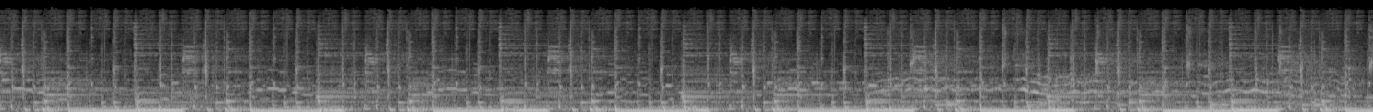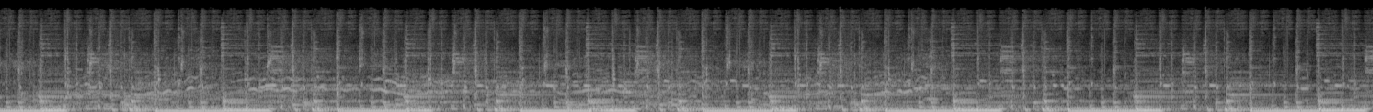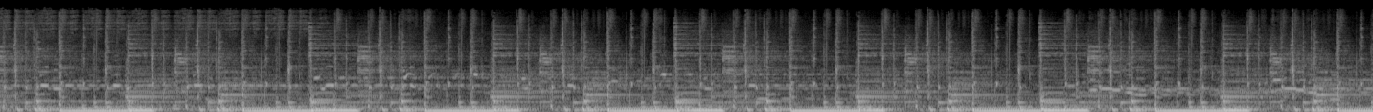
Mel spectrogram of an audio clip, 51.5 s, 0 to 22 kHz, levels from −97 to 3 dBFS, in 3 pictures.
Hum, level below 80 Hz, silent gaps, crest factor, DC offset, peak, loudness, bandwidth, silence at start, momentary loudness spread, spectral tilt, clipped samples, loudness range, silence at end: none; -30 dBFS; none; 14 dB; 0.2%; -14 dBFS; -31 LUFS; 16 kHz; 0 s; 6 LU; -5.5 dB/octave; under 0.1%; 2 LU; 0 s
